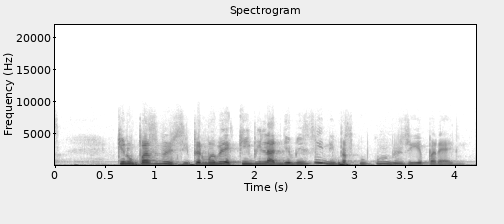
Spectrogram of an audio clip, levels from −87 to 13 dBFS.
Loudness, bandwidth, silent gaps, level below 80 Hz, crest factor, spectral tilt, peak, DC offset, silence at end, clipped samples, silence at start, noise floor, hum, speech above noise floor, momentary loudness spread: -23 LUFS; 6.8 kHz; none; -28 dBFS; 20 dB; -8.5 dB/octave; -4 dBFS; under 0.1%; 0.05 s; under 0.1%; 0 s; -43 dBFS; none; 21 dB; 10 LU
